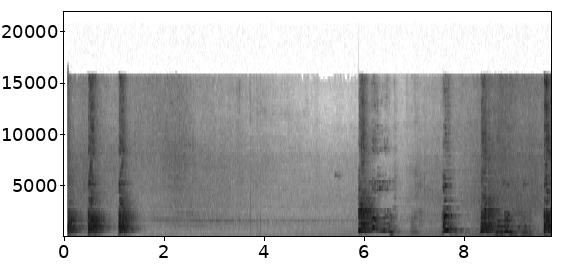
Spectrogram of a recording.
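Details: Samoyed barking: two sharp barks, a long quiet pause, then a run of higher, yelping barks with wavering tone near the end.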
